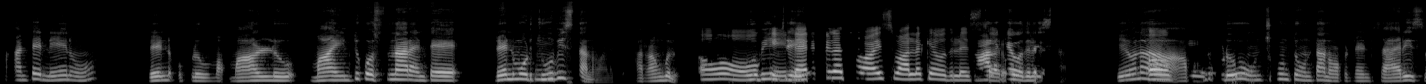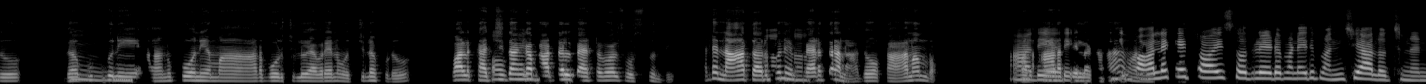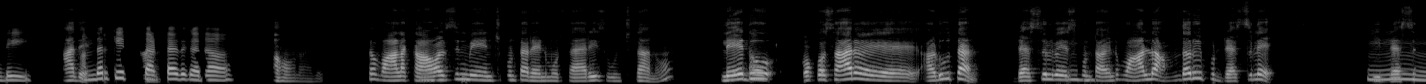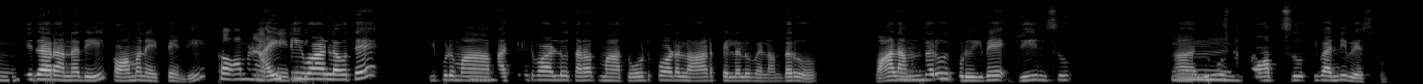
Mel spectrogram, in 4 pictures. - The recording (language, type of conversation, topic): Telugu, podcast, మీ దుస్తులు మీ వ్యక్తిత్వాన్ని ఎలా ప్రతిబింబిస్తాయి?
- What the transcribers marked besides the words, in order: tapping; in English: "డైరెక్ట్‌గా చాయిస్"; in English: "చాయిస్"; in English: "సో"; in English: "శారీస్"; other background noise; in English: "డ్రెస్"; in Hindi: "చుడిధార్"; in English: "కామన్"; in English: "కామన్"; in English: "ఐటీ"; in English: "లూజ్"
